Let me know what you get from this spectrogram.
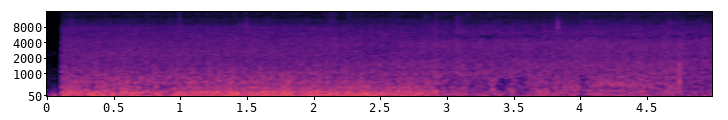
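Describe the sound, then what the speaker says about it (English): Steady heavy rain pours down with a deep rumble of thunder rolling underneath, easing slightly partway through. "Right through the rain."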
